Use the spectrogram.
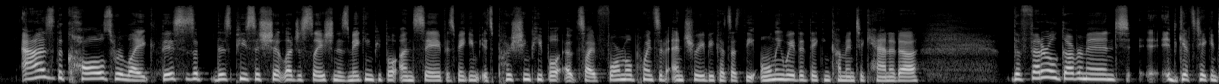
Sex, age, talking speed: female, 30-49, 215 wpm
